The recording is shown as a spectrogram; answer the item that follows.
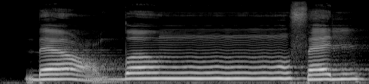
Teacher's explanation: Kemudian ada ikhfa ausat, karena ada tanwin fathah yang ketemu sama huruf fa, maka tanwin fathahnya ini dibunyikan samar-samar, mau bilang fa sambil ada dengungannya.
